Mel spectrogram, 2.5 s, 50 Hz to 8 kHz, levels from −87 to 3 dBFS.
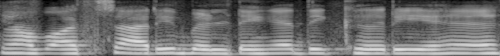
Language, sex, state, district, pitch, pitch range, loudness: Hindi, female, Bihar, Darbhanga, 215 Hz, 210-220 Hz, -16 LUFS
